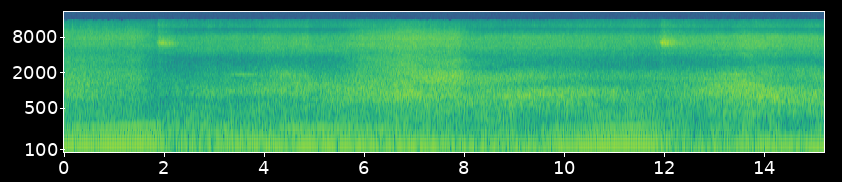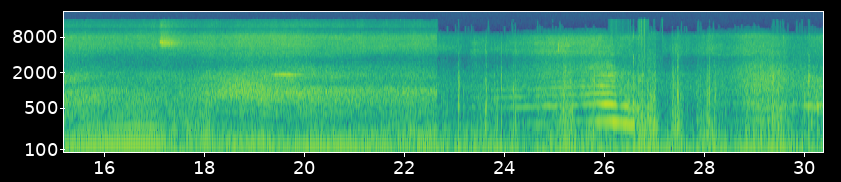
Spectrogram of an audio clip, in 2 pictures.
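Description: Car engines droning steadily at motorway cruising speed. About three-quarters of the way through the sound changes, and an engine revs up and falls back a couple of times.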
